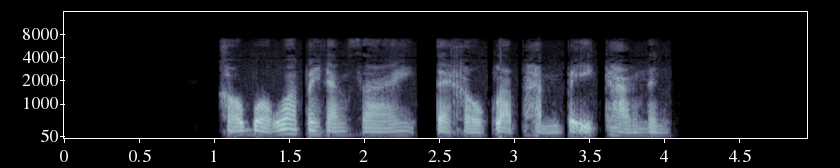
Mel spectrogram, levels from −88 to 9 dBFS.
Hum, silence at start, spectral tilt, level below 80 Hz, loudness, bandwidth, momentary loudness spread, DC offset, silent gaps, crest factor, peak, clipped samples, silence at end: none; 1.05 s; -6 dB/octave; -58 dBFS; -19 LUFS; 7.4 kHz; 9 LU; under 0.1%; 2.42-2.49 s; 20 dB; 0 dBFS; under 0.1%; 0.9 s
